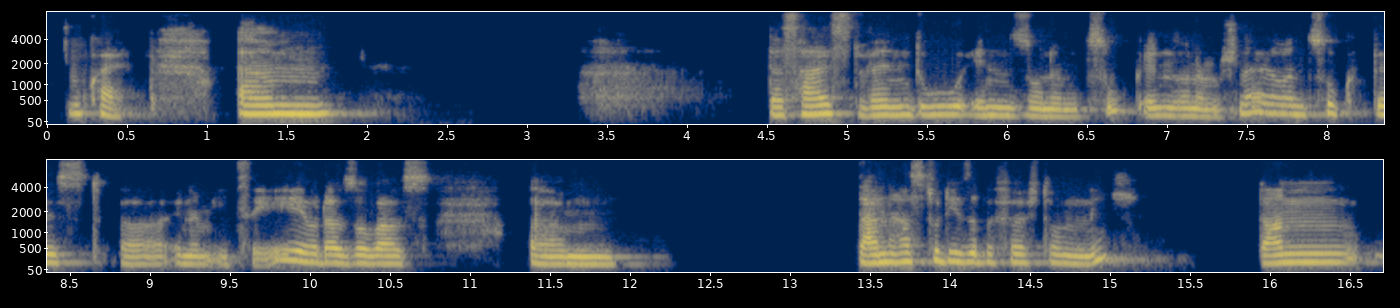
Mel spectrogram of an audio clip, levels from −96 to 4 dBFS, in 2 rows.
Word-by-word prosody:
Okay. 195 - -2 0.7
Ähm 190 +1 +5 2.6
Das 170 +1 -1
heißt, 190 -2 +2
wenn 170 0 +2
du 175 +1 +1
in 165 -2 0
so 155 -2 -2
'nem 140 -1 -2
Zug 260 - -5
in 155 0 -1
so 155 - -1
'nem 145 -2 -2
schnelleren 195 -3 -1
Zug 200 +4 -4
bist, 175 0 -3
äh, 150 +1 -4
in 160 - -3
'nem 155 -1 0
ICE 145 - -1
oder 170 -3 +2
so 165 0 +2
was, 155 -1 0 0.6
ähm 145 -2 0 1.3
dann 180 +2 +5
hast 195 0 0
du 220 - +3
diese 190 -2 +2
Befürchtungen 175 -2 -2
nicht. 240 - -3 0.7
Dann 185 +2 +2
175 Hz, 110 wpm, -22 LUFS, 155-190 Hz, 2.6 s, Ähm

